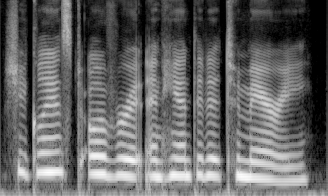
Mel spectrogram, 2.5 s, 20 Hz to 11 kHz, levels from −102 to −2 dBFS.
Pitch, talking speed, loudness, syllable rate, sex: 255 Hz, 220 wpm, -14 LUFS, 5.8 syllables/s, female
